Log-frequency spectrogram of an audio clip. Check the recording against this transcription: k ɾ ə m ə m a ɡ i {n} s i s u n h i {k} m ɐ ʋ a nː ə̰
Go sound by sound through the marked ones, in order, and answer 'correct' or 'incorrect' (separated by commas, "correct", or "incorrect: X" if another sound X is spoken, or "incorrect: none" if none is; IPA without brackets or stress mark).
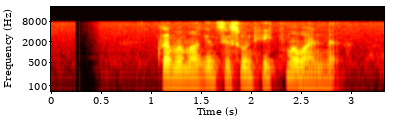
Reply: correct, correct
